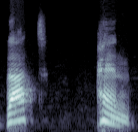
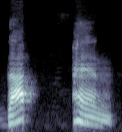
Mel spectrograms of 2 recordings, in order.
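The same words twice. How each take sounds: First: The final t of 'that' is kept. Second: The final t of 'that' becomes p. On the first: The speaker calls it wrong. "you will not say" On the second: The speaker calls it right. "You will say"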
